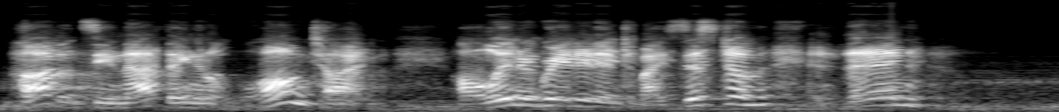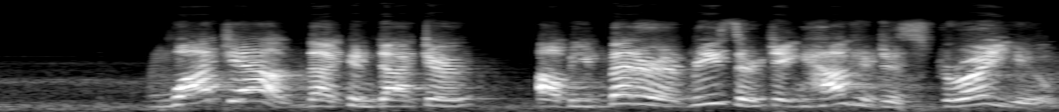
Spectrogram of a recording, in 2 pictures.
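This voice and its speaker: A woman's voice: a little high, expressive, normal speed, pushed and bright, slight background noise, poor audio. A woman playing a chatty, sardonic female artificial intelligence aboard a ship, giving mission briefings in a video game. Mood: playfully boastful.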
